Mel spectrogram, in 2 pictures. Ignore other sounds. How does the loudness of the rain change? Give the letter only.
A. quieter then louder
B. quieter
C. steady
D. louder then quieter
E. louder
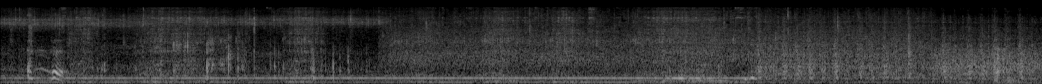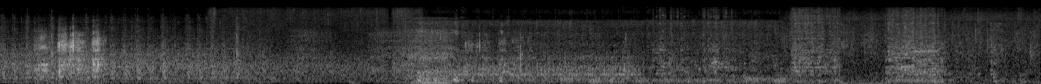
C.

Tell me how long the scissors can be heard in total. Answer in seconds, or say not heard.
3 s.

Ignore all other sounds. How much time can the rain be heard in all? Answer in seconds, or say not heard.
21 s.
